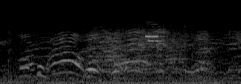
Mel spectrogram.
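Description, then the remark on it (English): A referee's single short, high-pitched whistle blast at a BYU versus Utah Valley soccer match, as the ball goes out of play, cuts briefly through the steady murmur of a crowd, with voices and commentary continuing underneath throughout. “And you heard the whistle.”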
